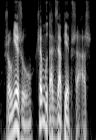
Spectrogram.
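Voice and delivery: loud military snap; barked question. A narrator's reading. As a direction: bark it like an officer challenging his man. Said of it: "warknął Svensson".

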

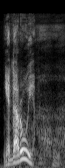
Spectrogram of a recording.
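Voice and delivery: high, loud snarl; loud, high outburst of anger; angry snarl. A narrator's reading. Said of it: "warknął Tom".

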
